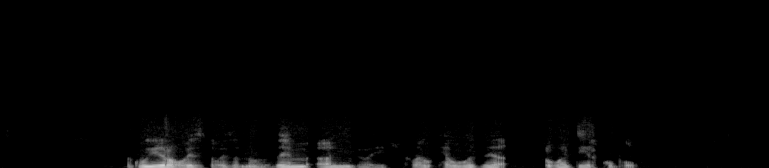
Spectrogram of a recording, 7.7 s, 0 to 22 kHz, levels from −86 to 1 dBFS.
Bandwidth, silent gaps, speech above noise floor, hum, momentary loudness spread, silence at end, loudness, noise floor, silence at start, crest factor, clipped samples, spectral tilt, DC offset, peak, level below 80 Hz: 5.2 kHz; none; 55 dB; none; 21 LU; 1.35 s; -30 LUFS; -84 dBFS; 1.3 s; 24 dB; under 0.1%; -9.5 dB/octave; under 0.1%; -8 dBFS; -58 dBFS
